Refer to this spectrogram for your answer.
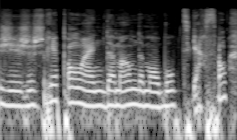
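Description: Someone with a Quebec accent speaks at a fairly slow pace over noticeable background noise. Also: woman. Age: 40s. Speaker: radio host. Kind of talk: casual monologue. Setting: studio. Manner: animated.

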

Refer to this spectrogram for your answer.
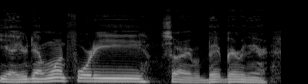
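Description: Against a quiet background, a man talks in an animated tone with lively intonation. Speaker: finance radio host and investment officer. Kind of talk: radio show monologue. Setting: radio studio.

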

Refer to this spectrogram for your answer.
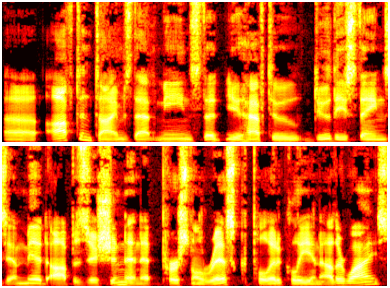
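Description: Over a quiet background, a man with an American accent and a normal speaking voice talks at a moderate pace and fairly low pitch with ordinary pitch variation, in a dry, close sound with no echo. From Montana. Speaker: state attorney general. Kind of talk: interview.

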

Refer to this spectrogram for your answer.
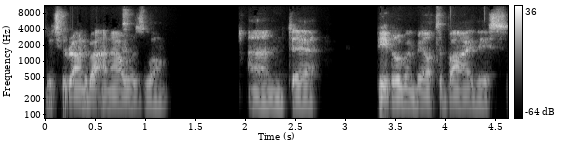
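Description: A man speaks in a Yorkshire accent. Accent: broad Yorkshire. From Barnsley, Yorkshire. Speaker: damp surveyor and podcaster. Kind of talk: casual interview chat. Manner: halting, repeats words.

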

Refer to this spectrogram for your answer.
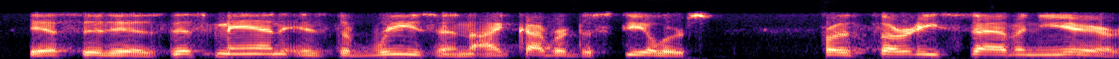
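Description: Moderately paced, a man with an unremarkable speaking voice talks at a medium pitch with ordinary pitch variation. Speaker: retired sportswriter. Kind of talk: casual chat. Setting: phone call.

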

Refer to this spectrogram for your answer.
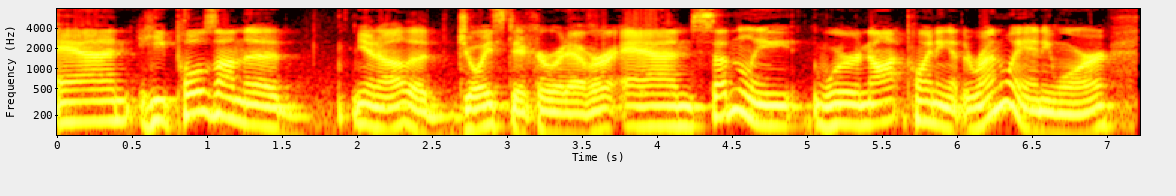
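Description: At a moderate pace, the voice has a bright, sharp tone, lively intonation, and very even loudness. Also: man, fairly high pitch for a man. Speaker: managing editor. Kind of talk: casual recounting of stories. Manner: casual, hesitant with fillers.

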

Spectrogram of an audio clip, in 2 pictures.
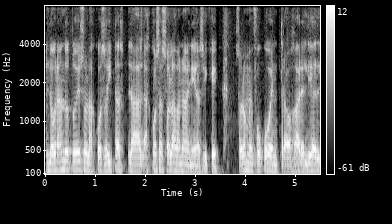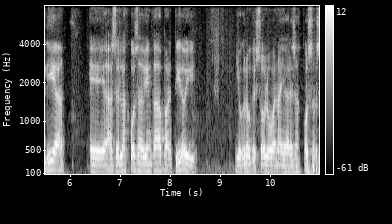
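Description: At a fairly quick pace, a man talks with very even loudness. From Peru, Lima. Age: 20s. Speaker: professional footballer. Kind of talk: interview.

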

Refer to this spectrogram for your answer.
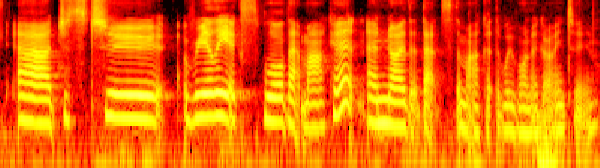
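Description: The speaker has an Australian accent and talks at a moderate pace with hardly any pauses. The pitch varies in an ordinary way. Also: woman, fairly high pitch for a woman. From Australia, Sydney. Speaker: startup co-founder. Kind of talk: interview.

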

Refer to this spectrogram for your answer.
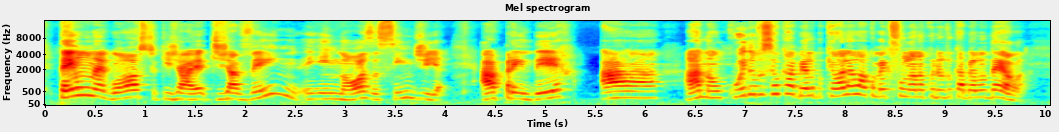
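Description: Raised and projected, a woman's high-pitched voice has a bright, sharp tone and a moderate pace, with very wide pitch swings and big swings in loudness. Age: 30s. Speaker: actress. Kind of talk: casual chat.

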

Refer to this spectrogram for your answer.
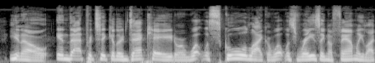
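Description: A very clean recording with a silent background. The speech moves at a moderate pace. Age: 50s. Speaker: radio host. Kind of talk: radio interview.

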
